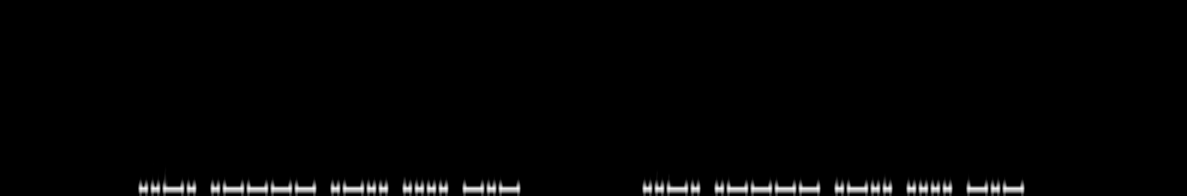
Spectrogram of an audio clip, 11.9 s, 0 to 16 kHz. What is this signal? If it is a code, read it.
Morse code, heard as a keyed tone, about 21 wpm, 700 Hz. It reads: F1LHK F1LHK
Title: DXCC-100 Call Signs - 5 Characters - Repeated 2x - 20wpm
